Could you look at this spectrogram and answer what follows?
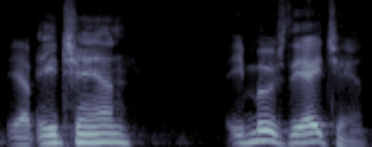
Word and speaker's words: Achane: Can you name a Miami Dolphin outside of Devon Achane?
